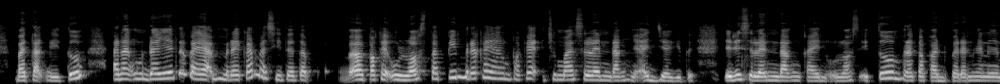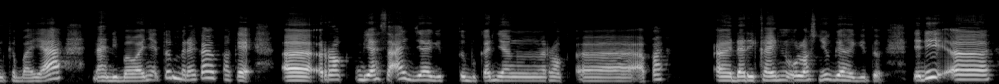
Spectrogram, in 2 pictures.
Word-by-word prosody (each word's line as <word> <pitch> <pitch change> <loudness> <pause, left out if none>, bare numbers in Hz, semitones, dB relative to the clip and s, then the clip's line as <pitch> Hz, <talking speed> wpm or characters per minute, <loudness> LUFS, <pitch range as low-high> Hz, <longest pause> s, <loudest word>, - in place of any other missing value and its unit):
Batak 185 0 0
gitu, 170 -2 +1 0.2
anak 245 0 +1
mudanya 250 +3 +1
itu - - -3
kayak 240 -3 +3
mereka 220 +2 0
masih 285 - -3
tetep, 205 +6 -2 0.3
eee, 220 - +5
pakai 220 0 +1
ulos 210 0 +3
tapi 260 +4 -1
mereka 285 -1 0
yang 265 -4 -3
pakai 250 +5 -3
cuma 215 0 -3
selendangnya 195 -3 -1
aja, 185 -1 -1
gitu. 160 - -6 0.3
Jadi 190 +4 +5
selendang 185 0 +1
kain 170 -1 -4
ulos 170 +3 -5
itu 290 -6 0
mereka 185 -5 -2
padu 170 -2 -4
padankan 180 +2 -3
dengan 175 -2 -1
kebaya, 165 - +1 0.3
nah 170 0 -2
di 170 - 0
bawahnya 165 +3 -1
itu 300 - -2
mereka 290 +2 0
pakai, 285 +6 -1 0.3
eee, 185 -1 +8
rok 220 +1 -1
biasa 215 +5 +1
aja 205 -6 +1
gitu, 180 0 -3
bukan 175 +1 -4
yang 180 -1 +1 0.3
rok, 175 -1 -6
eee, 160 -1 -2
apa, 230 +1 -3 0.5
eee, 185 -1 +3
dari 185 +1 +4
kain 190 +1 +1
ulos 200 +2 +2
juga, 210 -2 +1
gitu. 165 +2 -5 0.3
Jadi, 390 -5 +4
eee, 225 0 +5
200 Hz, 160 wpm, -20 LUFS, 180-230 Hz, 0.5 s, eee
